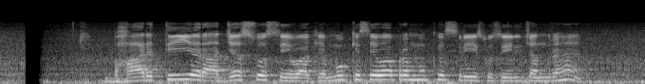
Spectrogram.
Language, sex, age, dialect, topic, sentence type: Hindi, male, 25-30, Kanauji Braj Bhasha, banking, statement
